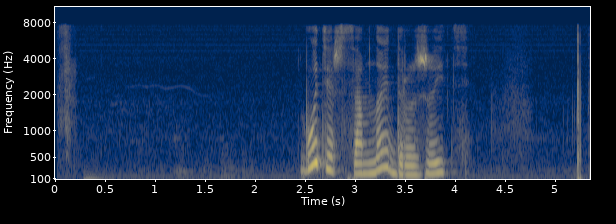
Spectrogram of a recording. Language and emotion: Russian, positive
